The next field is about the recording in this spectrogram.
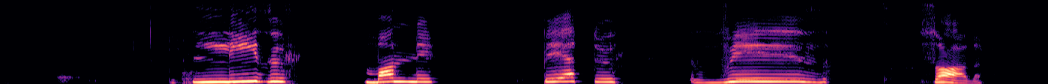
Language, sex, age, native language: Icelandic, male, 6, Icelandic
